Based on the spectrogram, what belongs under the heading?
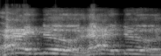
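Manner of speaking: mock-friendly recruiter saying hello; hearty greeting. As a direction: boom out a folksy hello.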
